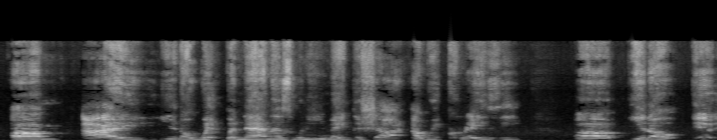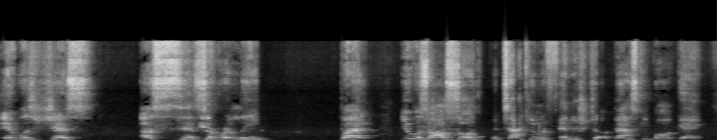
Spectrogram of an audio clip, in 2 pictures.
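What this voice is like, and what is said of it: Hoarse, worn-out voice. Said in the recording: “my voice is shot right now”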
